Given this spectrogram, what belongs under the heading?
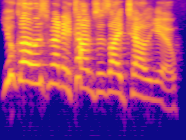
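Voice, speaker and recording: A woman's voice: high-pitched, very animated, fairly quick, a bit bright. A woman playing an imperious fashion magazine boss, haughty, bossy and emphatic. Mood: imperious, demanding.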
